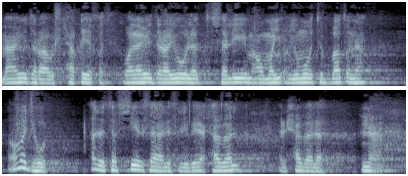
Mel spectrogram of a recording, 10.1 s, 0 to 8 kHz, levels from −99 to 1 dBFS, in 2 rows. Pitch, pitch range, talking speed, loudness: 140 Hz, 135-145 Hz, 120 wpm, -21 LUFS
